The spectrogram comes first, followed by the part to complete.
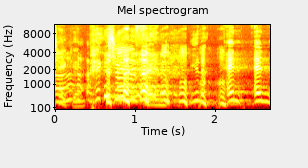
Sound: laughing

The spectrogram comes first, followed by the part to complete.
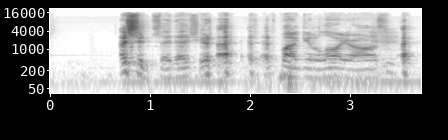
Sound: laughs

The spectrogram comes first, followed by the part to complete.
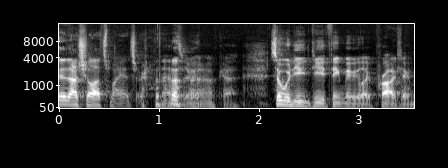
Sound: laughs

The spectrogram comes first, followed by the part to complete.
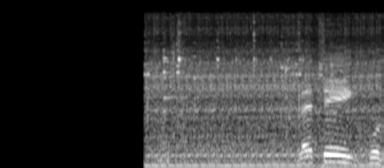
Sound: bottle caps and bottle clinking

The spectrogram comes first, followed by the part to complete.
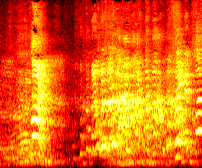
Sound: laughter

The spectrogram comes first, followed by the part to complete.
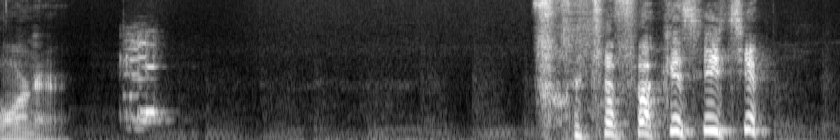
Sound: walkie beeps

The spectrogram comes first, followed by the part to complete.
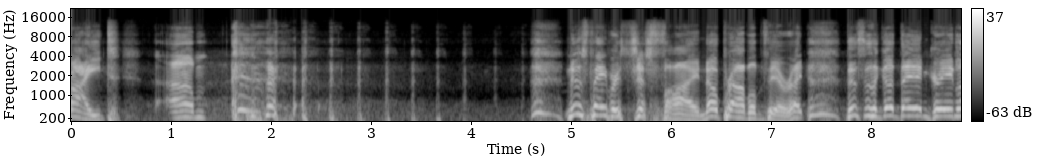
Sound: laughs

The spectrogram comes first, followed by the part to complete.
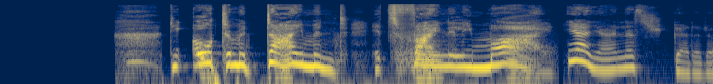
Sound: gasp

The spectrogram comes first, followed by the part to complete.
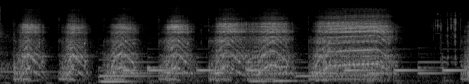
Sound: pulsing whir

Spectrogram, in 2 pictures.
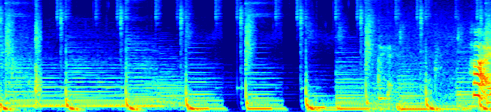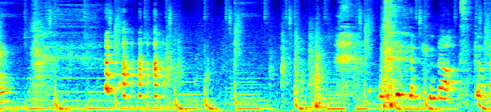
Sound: laughter

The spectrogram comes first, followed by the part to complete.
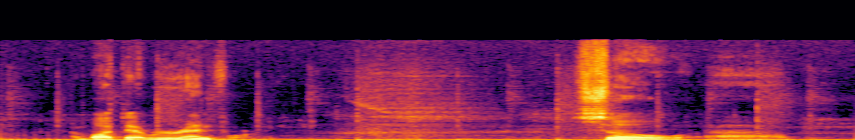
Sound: exhales deeply

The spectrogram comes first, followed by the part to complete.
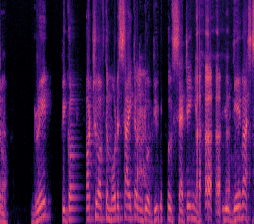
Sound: Sadhguru laughs

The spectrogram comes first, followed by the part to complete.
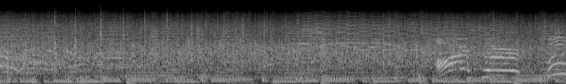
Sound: applause, cheering

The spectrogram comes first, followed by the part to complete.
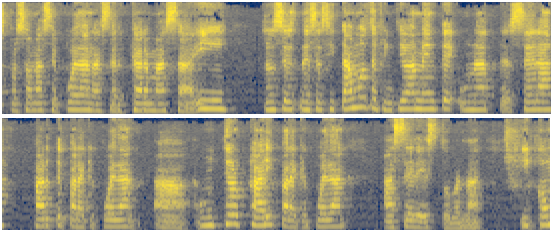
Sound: speaking spanish

